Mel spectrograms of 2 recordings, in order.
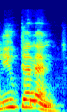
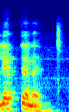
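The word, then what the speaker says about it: lieutenant: Pronunciation করি তাহলে হবে লিউটেন্যান্ট, যেটা মার্কিন ইংরেজিতে উচ্চারিত হয়, ঠিক আছে, লিউটেন্যান্ট, ওরা লিউটেন্যান্ট এরকম উচ্চারণ করে, কিন্তু ব্রিটিশ ইংলিশে কিন্তু লিউটেন্যান্ট বলে না, উচ্চারণটা হচ্ছে লেফটেন্যান্ট, ঠিক আছে, second লেফটেন্যান্ট ইন the Bengal engineers.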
